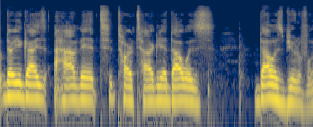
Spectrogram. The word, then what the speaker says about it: Tartaglia: be had so there you guys have it tart taglia that was that was beautiful i'm like he's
